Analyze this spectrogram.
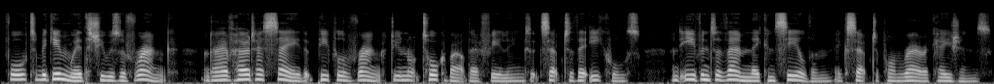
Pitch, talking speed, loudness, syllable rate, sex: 180 Hz, 235 wpm, -19 LUFS, 5.5 syllables/s, female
